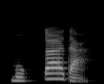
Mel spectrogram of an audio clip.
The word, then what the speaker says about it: 못 가다: 옷과 첫소리 기억이 만납니다 그러면 뭐 까다 라고 발음 에어 받침 시 옷은 아침 수리 이글스 로 발음하고 요 철 소리 기억은 까 로 된 조리로 받음 해요 그래서 못 가다 뭐 까다 라고 받음 합니다 단어 하나 더 볼게요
